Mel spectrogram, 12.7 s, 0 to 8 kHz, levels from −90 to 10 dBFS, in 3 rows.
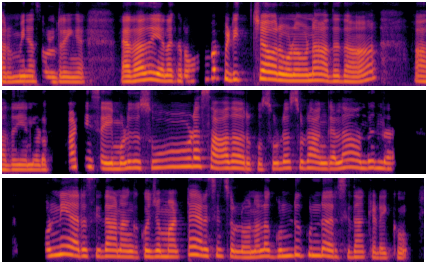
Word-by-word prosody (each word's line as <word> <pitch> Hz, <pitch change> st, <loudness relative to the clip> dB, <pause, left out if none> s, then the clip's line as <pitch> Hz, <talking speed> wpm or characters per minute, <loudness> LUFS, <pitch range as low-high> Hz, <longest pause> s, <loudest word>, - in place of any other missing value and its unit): அருமையா 180 Hz, +3 st, +1 dB
சொல்றீங்க. 165 Hz, 0 st, -1 dB, 0.5 s
அதாவது 220 Hz, +6 st, +5 dB
எனக்கு 195 Hz, 0 st, +1 dB
ரொம்ப 220 Hz, +10 st, -2 dB
பிடிச்ச 240 Hz, -2 st, 0 dB, 0.2 s
ஒரு 230 Hz, -, +6 dB
உணவுனா 200 Hz, +2 st, +4 dB
அதுதான். 185 Hz, +1 st, +1 dB, 0.5 s
அது 175 Hz, -1 st, -1 dB
என்னோட 170 Hz, 0 st, -2 dB, 0.2 s
பாட்டி 265 Hz, +2 st, -3 dB
செய்யும்பொழுது 205 Hz, +3 st, +1 dB
சூடா 275 Hz, +4 st, 0 dB
சாதம் 225 Hz, -1 st, +2 dB
இருக்கும். 190 Hz, -2 st, -6 dB
சுட, 200 Hz, +2 st, -1 dB
சுட 230 Hz, 0 st, -2 dB
அங்கலாம் 205 Hz, +5 st, 0 dB
வந்து 230 Hz, +1 st, -2 dB
இந்த, 215 Hz, -3 st, -2 dB, 0.8 s
பொன்னி 260 Hz, +5 st, +3 dB
அரிசி 230 Hz, -1 st, -2 dB
தான் 215 Hz, -1 st, +1 dB
நாங்க 200 Hz, -1 st, -1 dB
கொஞ்சம் 210 Hz, 0 st, +1 dB
மட்டை 205 Hz, +6 st, -2 dB
அரிசின்னு 235 Hz, -1 st, -2 dB
சொல்லுவோம்னால 195 Hz, +2 st, 0 dB
குண்டு, 230 Hz, +4 st, 0 dB
குண்டு 245 Hz, -1 st, +1 dB
அரிசி 205 Hz, -1 st, -7 dB
தான் 195 Hz, 0 st, -7 dB
கிடைக்கும். 170 Hz, -2 st, -6 dB
210 Hz, 160 wpm, -21 LUFS, 195-235 Hz, 0.8 s, ஒரு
